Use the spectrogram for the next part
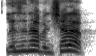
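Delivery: mocking a colleague telling everyone to listen, mock bossy. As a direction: imitate a colleague barking orders, hammed up. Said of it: "He's like".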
